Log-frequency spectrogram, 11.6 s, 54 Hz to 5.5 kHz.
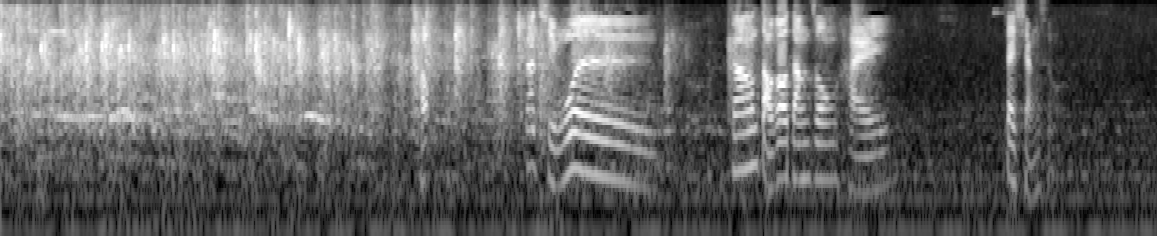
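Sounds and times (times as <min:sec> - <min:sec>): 
audience applause: 0:00.0 - 0:07.4
speech: 0:05.3 - 0:06.7, 0:07.3 - 0:09.0, 0:10.0 - 0:10.7.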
